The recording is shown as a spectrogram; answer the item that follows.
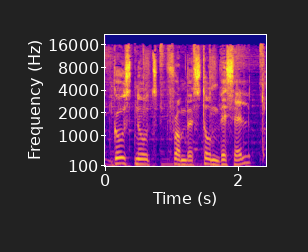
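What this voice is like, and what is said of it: Poor English pronunciation, heavy accent. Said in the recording (French): “mon accent est pitoyable”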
